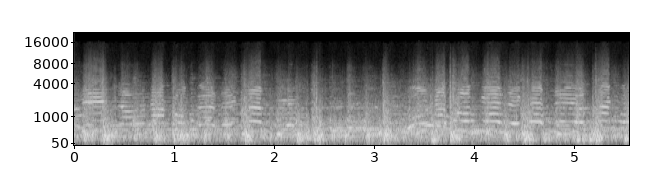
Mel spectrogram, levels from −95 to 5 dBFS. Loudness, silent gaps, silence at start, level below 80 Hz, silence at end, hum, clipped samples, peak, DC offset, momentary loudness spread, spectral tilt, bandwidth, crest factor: -15 LUFS; none; 0 s; -40 dBFS; 0 s; none; under 0.1%; -4 dBFS; under 0.1%; 3 LU; -6.5 dB/octave; 10.5 kHz; 12 dB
